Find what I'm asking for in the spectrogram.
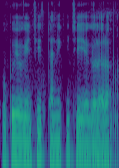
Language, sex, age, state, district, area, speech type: Telugu, male, 30-45, Telangana, Adilabad, rural, read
